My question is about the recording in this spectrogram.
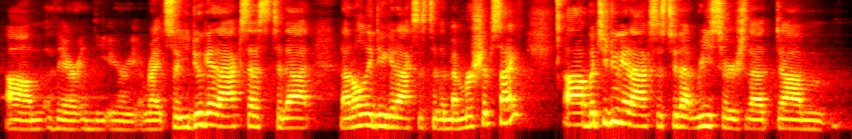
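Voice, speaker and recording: A man's voice: high voice, sharp tone. A man, teaching a live online marketing webinar in a chatty way and often checking in with "okay?" and "right?", recorded on a desk webcam in a small room. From Philippines. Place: small indoor room with a whiteboard.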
